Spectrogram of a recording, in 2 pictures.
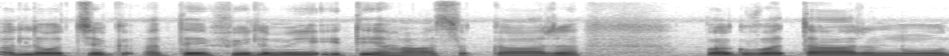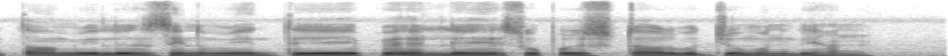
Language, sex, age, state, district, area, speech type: Punjabi, male, 18-30, Punjab, Mohali, rural, read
